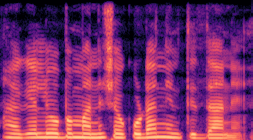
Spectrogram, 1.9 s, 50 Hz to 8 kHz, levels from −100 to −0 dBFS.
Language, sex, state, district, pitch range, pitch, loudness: Kannada, female, Karnataka, Bidar, 210-230 Hz, 220 Hz, -14 LUFS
